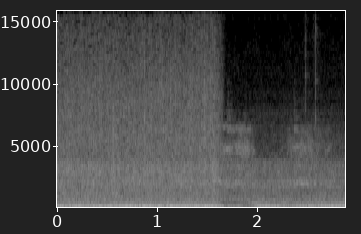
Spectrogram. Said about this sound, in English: The rain finally stops.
